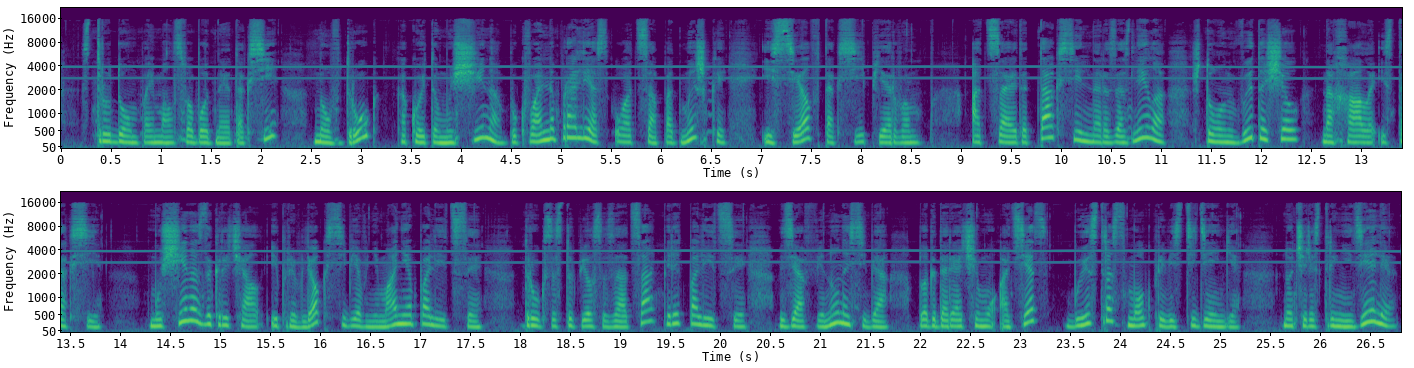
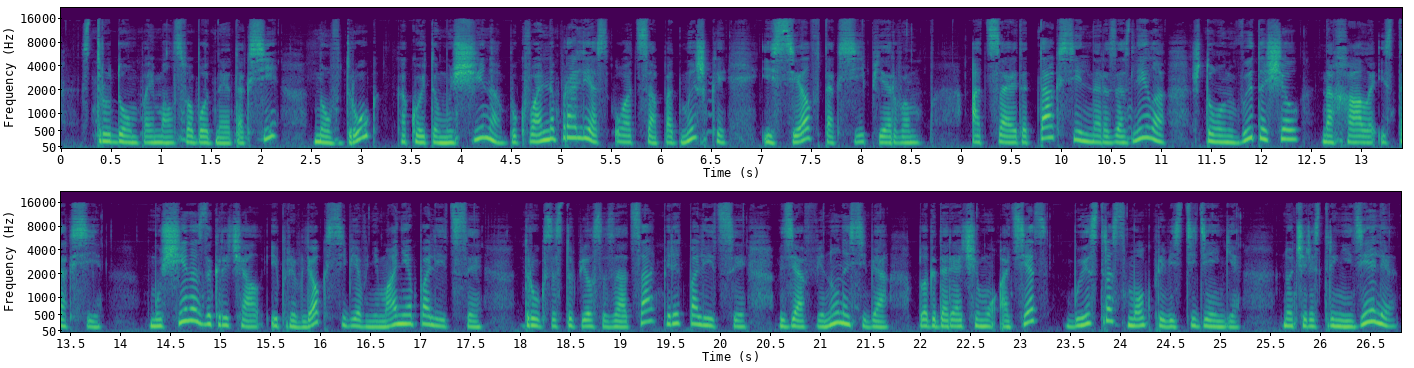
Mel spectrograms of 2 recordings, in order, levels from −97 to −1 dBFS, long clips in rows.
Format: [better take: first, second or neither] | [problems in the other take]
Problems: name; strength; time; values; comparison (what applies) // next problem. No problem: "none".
second | high-pitched whine; faint; throughout; 4 kHz, 20 dB below the speech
